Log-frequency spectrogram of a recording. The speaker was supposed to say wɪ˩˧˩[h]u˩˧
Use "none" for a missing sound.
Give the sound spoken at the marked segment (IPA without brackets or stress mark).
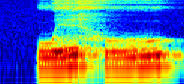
h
